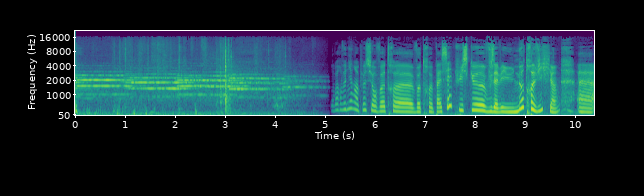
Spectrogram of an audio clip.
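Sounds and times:
city siren wailing: 0.0 - 5.1
speech: 5.5 - 10.3.

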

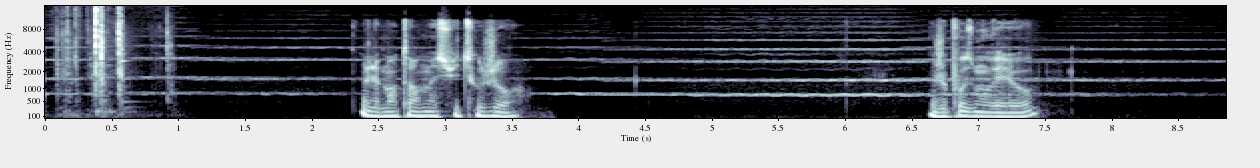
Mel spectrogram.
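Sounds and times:
small cellar door latch clicks: 0.0 - 1.1
speech: 2.4 - 3.7, 6.6 - 7.5.

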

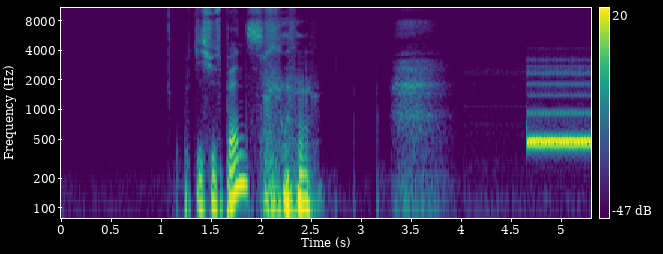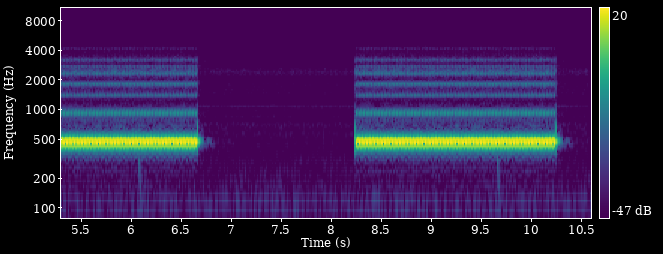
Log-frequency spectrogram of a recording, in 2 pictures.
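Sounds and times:
speech: 1.4 - 2.7
laughter: 2.0 - 2.8
short breath: 3.3 - 4.0
ringback tone of a phone call being placed: 4.6 - 6.8, 8.2 - 10.6.

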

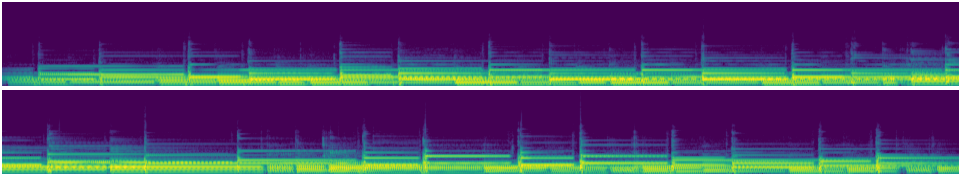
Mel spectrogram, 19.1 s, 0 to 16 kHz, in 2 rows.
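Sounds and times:
solo electric bass guitar playing with harmonics: 0.0 - 19.1.

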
